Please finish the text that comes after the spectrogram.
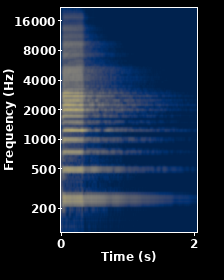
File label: notes, saxophone; Hideout Furniture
